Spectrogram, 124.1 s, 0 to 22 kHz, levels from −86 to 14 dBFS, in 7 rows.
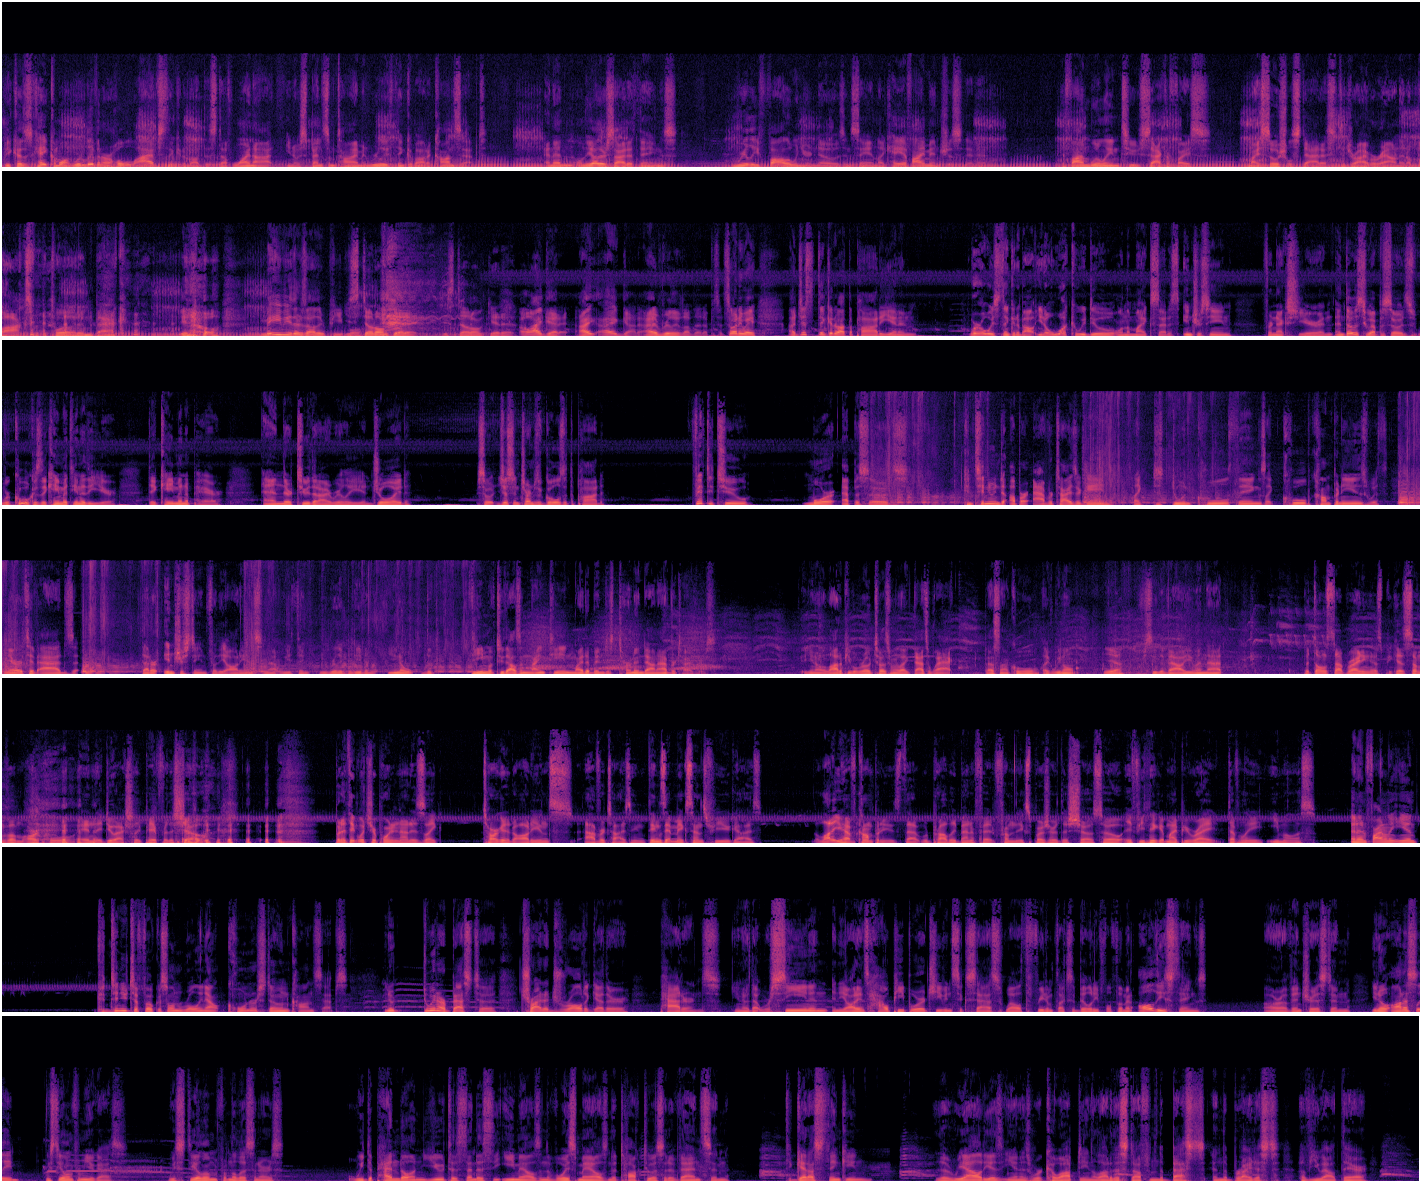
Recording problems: animal sounds; noticeable; throughout; 10 dB below the speech

